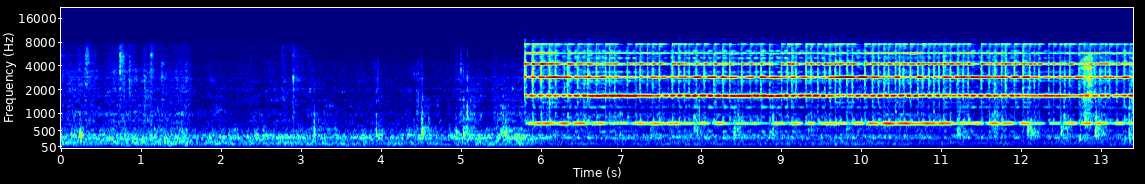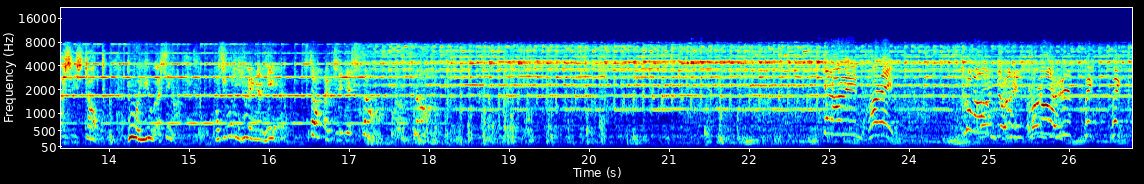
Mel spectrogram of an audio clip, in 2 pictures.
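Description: An electric alarm bell starts ringing suddenly about six seconds in and keeps ringing steadily without a break.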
